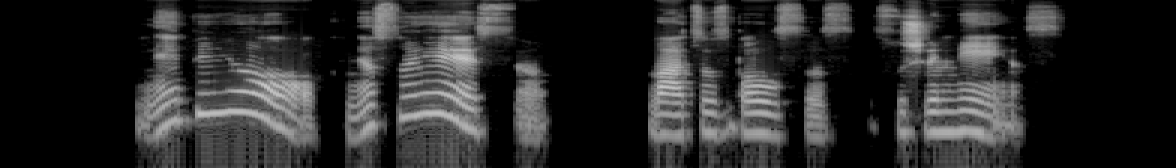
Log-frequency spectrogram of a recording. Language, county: Lithuanian, Klaipėda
